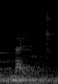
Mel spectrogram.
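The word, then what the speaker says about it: knight: के साइलेंट होता है, KNIGST, नाइट.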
